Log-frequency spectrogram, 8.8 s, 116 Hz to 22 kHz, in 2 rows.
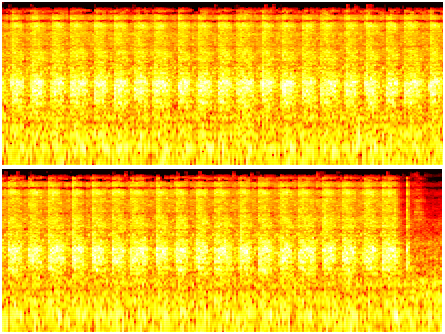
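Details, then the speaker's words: Mitsubishi Starion/Conquest G54B engine, long stored, no spark: even starter cranking with spark plugs in, never catching, turned over to prime oil pressure before first start; crank, no start. "So we're going to go ahead and crank it just to get that oil pressure up. So when it does start, there won't be any problems. So here she goes. She's going to crank up."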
